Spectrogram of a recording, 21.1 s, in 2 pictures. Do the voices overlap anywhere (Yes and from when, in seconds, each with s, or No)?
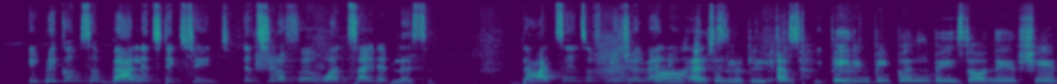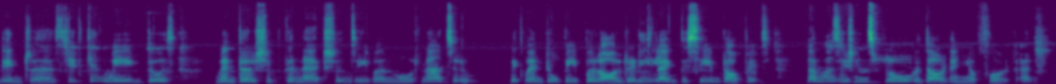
Yes, from 6.5 s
